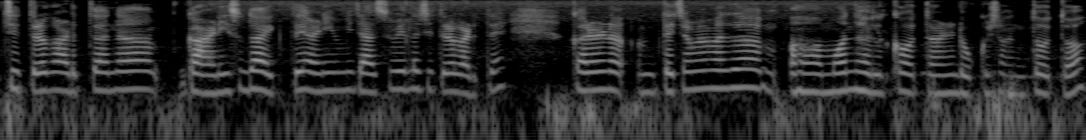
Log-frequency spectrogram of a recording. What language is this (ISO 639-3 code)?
mar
